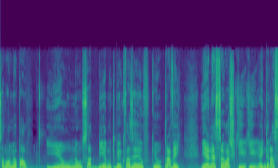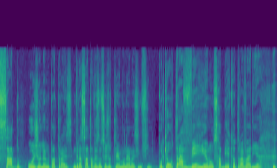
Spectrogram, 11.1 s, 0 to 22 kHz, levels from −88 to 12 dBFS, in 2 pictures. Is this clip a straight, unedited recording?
no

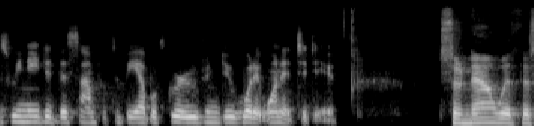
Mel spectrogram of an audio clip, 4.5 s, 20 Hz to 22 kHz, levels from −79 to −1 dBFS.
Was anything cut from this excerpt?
yes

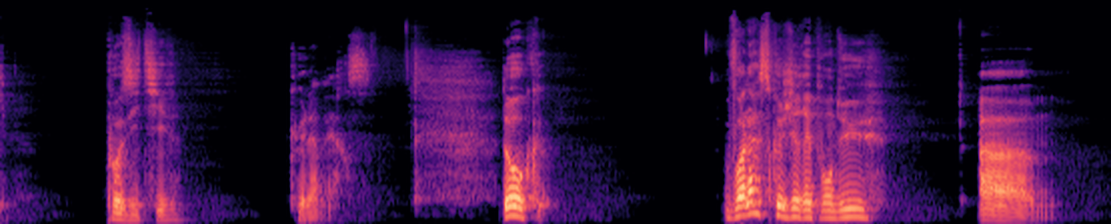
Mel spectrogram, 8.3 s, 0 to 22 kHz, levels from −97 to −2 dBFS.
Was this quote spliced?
no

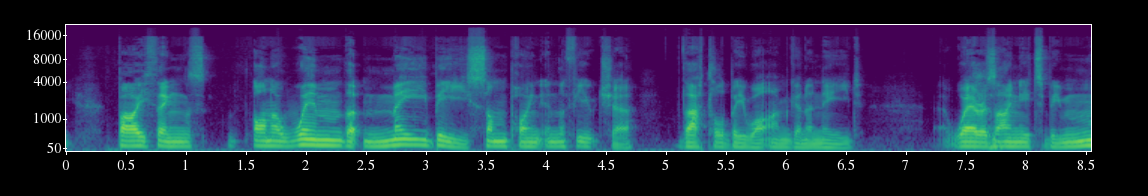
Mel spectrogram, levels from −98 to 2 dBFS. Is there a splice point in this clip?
no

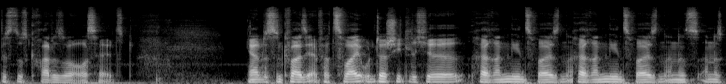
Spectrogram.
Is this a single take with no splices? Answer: no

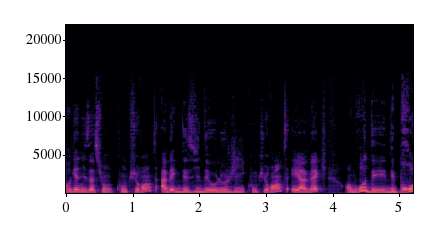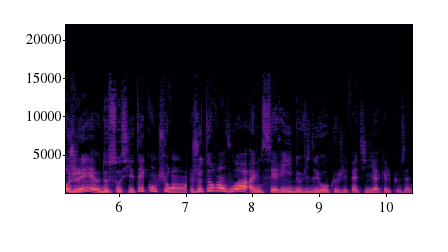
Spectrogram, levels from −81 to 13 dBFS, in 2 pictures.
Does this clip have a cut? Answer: no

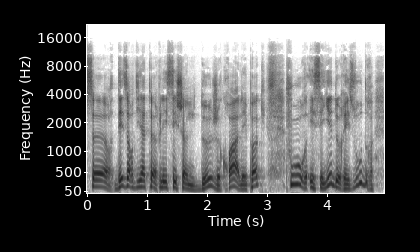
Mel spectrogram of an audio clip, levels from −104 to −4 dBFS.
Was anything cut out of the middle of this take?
yes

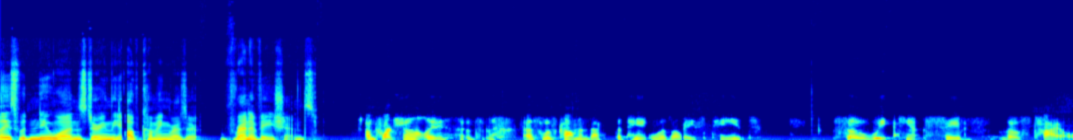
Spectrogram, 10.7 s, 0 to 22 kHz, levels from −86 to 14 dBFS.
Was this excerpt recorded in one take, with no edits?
no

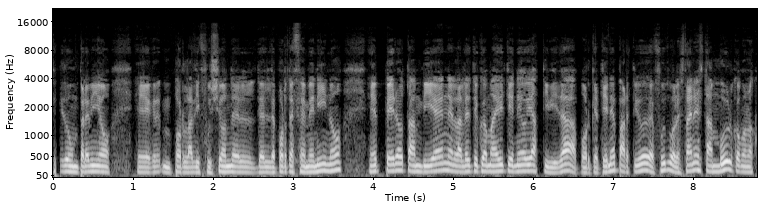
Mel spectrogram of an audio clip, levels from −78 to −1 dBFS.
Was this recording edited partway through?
no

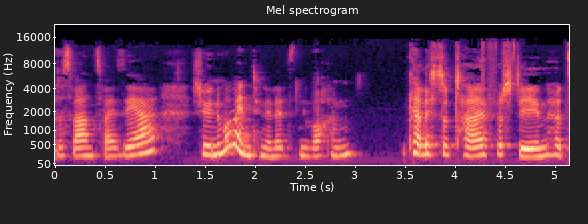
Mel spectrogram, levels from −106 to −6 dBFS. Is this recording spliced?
no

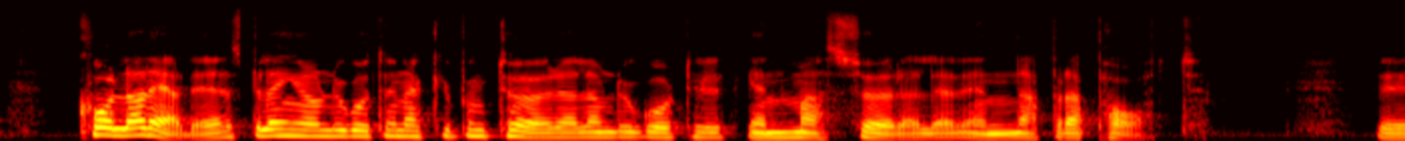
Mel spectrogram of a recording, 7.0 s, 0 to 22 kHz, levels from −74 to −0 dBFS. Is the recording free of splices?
no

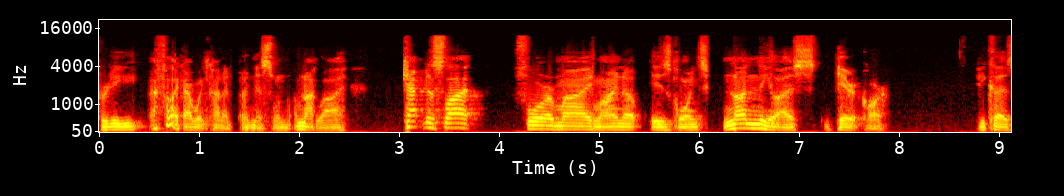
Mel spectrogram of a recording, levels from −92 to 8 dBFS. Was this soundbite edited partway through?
yes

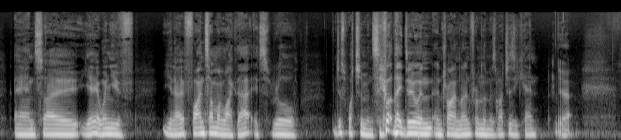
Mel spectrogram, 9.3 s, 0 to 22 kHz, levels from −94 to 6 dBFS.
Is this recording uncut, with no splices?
yes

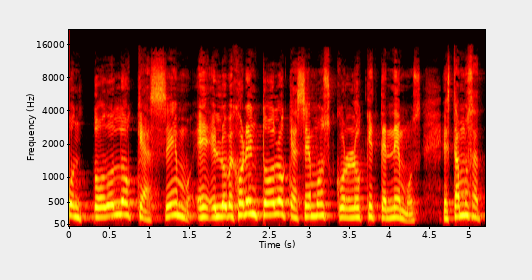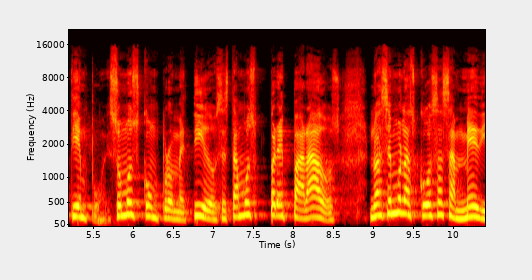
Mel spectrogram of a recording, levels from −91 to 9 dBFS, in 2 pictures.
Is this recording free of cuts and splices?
yes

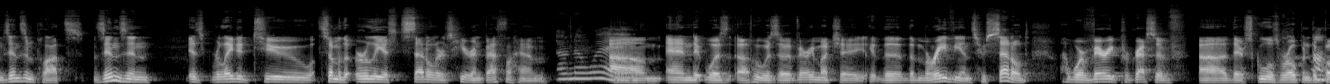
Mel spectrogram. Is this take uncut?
no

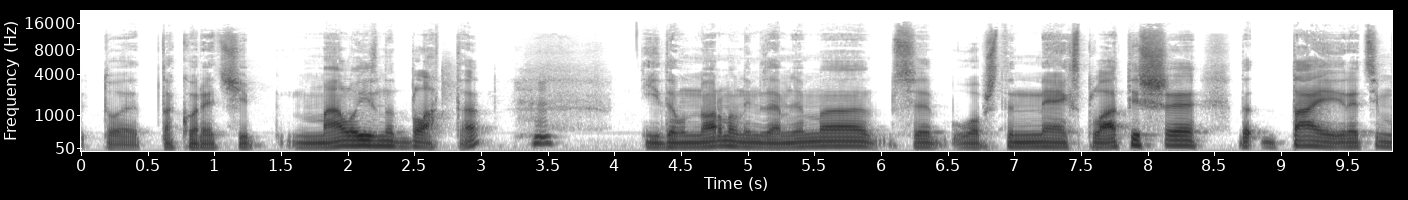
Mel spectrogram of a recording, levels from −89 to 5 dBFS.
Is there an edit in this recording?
no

